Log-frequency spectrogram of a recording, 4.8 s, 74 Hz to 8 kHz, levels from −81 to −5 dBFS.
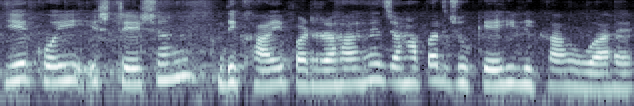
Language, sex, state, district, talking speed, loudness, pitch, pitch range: Hindi, female, Madhya Pradesh, Katni, 175 wpm, -16 LUFS, 205 Hz, 185-220 Hz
